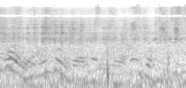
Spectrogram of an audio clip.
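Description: Faint voices of people talking in the background over a steady low rumble.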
